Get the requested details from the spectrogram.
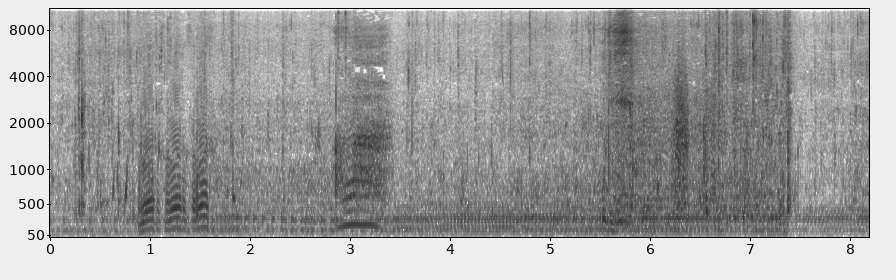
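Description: Water laps gently against a stone ledge.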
